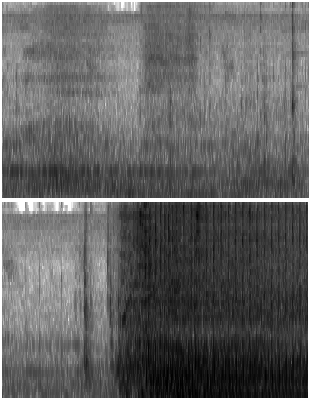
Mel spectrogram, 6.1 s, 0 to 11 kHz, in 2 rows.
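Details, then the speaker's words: Predator 212 single-cylinder engine still on a Toro 38585 snowblower, test run before removal with choke on start, throttle at middle and gas in tank. Catches on one pull, then runs loud, even and steady with no misses or knocks. "Okay, well, the guy wasn't lying. Started one"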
